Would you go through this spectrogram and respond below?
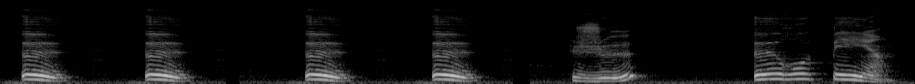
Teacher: Vowel [ə] or [ø] Think about the English word “bed”, and pronounce the sound [e] with your lips pursed and forward as you’re trying to blow a candle.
